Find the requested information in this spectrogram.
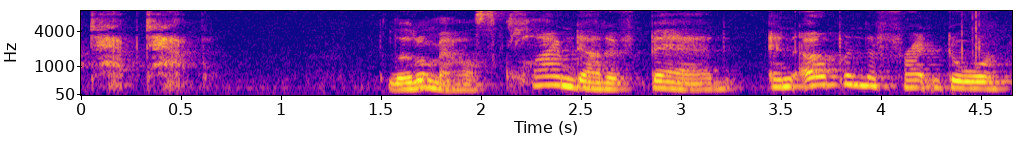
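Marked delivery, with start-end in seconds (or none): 0.0-0.7 breathy whisper; storyteller whispering the tapping; whispered tap. A narrator's reading. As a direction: hush it like a secret sound.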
